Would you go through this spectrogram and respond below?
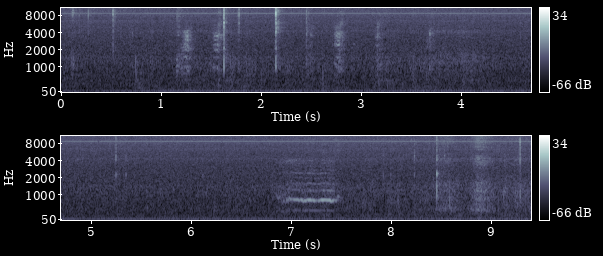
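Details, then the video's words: Pepper, a pet cat indoors, calling at her new laser pointer beam: a single short harmonic meow late in the recording, over steady room hiss with scattered faint clicks and taps. "Cat Talking Crazy"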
